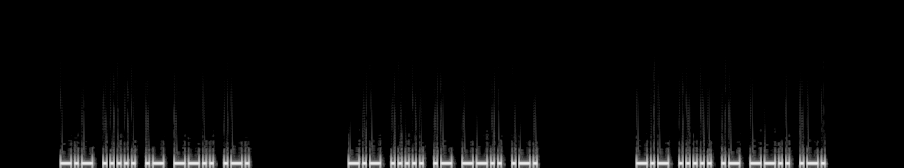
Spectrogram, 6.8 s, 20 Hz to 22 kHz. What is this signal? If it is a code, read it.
Morse code, heard as a keyed tone, about 44 wpm, 700 Hz. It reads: K5AZR K5AZR K5AZR
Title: Call Signs Repeated 2x - 45wpm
